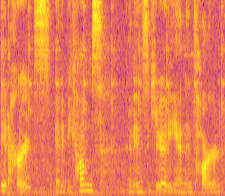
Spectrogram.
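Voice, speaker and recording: A woman's voice, with ordinary pitch variation, comes through audible room echo and noticeable background noise. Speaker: beauty vlogger. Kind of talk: casual vlog talk to camera.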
